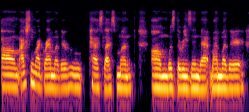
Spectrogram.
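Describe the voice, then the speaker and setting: Woman organizer on a video panel, husky voice, earnest, lists stuff off one after another. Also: rumbling low, monotone, normal speed, a little mellow. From Trinidad and Tobago, raised in Washington DC. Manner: earnest, runs through long lists. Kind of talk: panel introduction over video call. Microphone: video call.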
